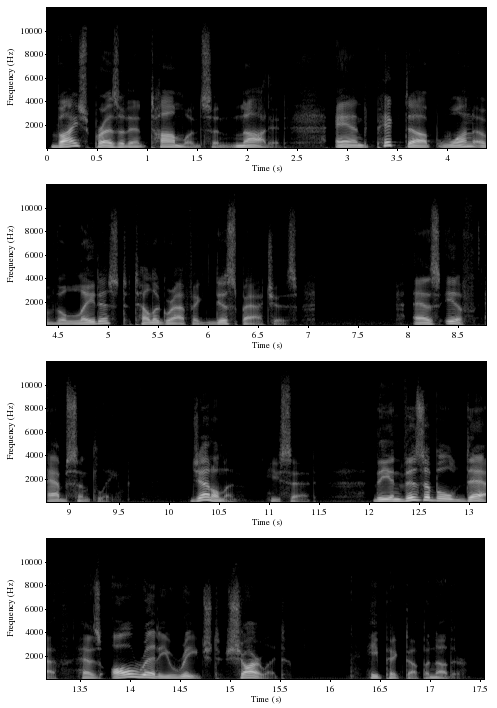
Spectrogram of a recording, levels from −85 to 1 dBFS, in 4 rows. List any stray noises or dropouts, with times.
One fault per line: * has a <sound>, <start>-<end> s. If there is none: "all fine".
all fine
